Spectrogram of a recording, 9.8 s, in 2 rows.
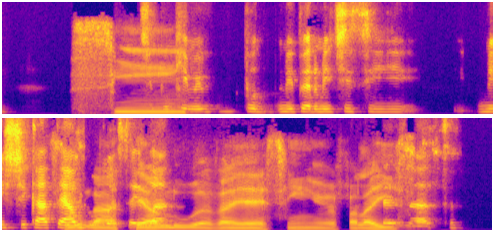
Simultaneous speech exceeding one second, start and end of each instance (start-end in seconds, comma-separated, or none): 5.3-6.7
